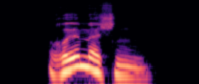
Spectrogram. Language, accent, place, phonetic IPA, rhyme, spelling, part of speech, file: German, Germany, Berlin, [ˈʁøːmɪʃn̩], -øːmɪʃn̩, römischen, adjective, De-römischen.ogg
- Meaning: inflection of römisch: 1. strong genitive masculine/neuter singular 2. weak/mixed genitive/dative all-gender singular 3. strong/weak/mixed accusative masculine singular 4. strong dative plural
